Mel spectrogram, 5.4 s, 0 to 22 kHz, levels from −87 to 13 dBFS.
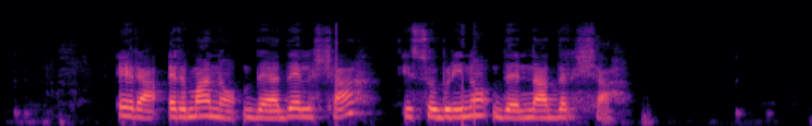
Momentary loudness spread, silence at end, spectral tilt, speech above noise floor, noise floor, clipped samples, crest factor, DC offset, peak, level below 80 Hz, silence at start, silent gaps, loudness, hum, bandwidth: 12 LU; 1.25 s; -6 dB/octave; 61 dB; -83 dBFS; under 0.1%; 18 dB; under 0.1%; -6 dBFS; -64 dBFS; 0.8 s; none; -23 LUFS; none; 10.5 kHz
